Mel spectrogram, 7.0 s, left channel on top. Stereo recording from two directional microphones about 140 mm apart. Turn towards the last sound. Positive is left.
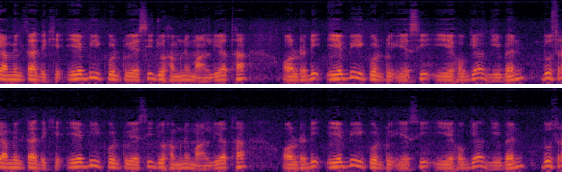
turn(degrees=-35)  # may be behind; listen again after turning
